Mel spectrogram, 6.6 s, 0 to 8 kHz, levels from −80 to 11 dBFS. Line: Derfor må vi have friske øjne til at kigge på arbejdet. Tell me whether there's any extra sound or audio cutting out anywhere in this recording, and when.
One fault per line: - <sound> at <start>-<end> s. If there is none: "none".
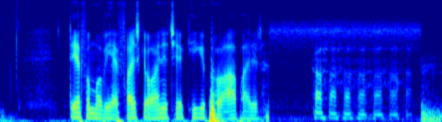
- laugh at 4.7-6.2 s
